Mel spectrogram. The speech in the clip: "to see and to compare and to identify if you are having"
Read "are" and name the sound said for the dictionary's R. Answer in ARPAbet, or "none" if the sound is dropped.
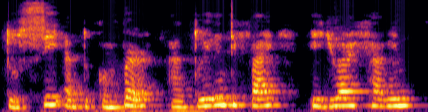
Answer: R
